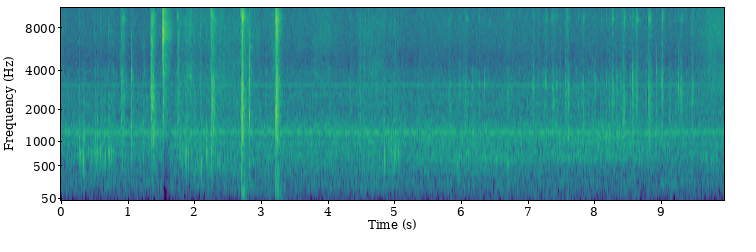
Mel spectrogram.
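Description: Micronics MANIC KM330 wireless slim keyboard being handled and typed on: a few loud, sharp clacks in the first three seconds, then quick, light key clicks from its low-profile chiclet keys.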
